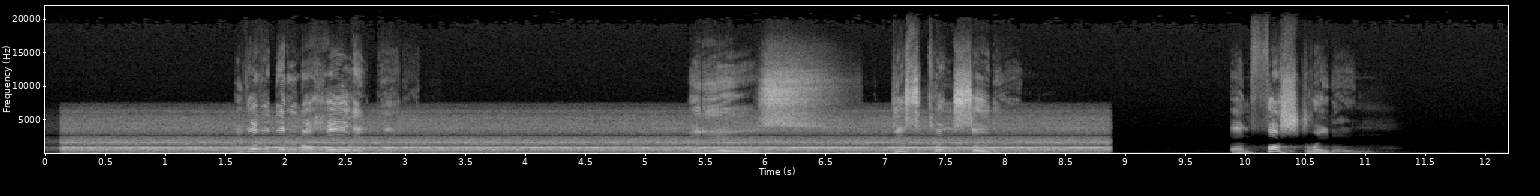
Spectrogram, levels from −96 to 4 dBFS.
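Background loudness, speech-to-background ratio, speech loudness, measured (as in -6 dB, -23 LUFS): -27.5 LUFS, 4.5 dB, -23.0 LUFS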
